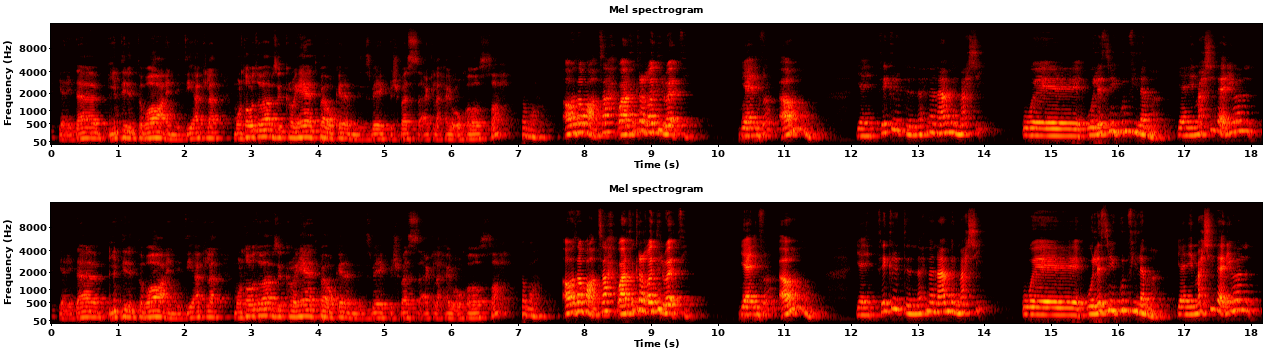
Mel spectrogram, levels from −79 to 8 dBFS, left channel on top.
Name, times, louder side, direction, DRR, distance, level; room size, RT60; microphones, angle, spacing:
voice 1, 0.1-6.8 10.3-10.8, left 1 dB, 25° left, -1 dB, 0.4 m, -36 dB
voice 2, 7.1-7.4 7.7-9.6 10.3-10.6 10.9-11.5 12.1-13.9 14.6-16.6 16.9-18.0, right 2 dB, 65° right, 2 dB, 0.5 m, -30 dB
2.3 x 2.2 x 2.4 m, 0.67 s
head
